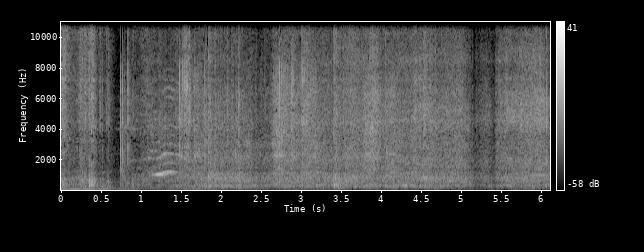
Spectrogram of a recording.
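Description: Plastic coils slide and scrape across a table.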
